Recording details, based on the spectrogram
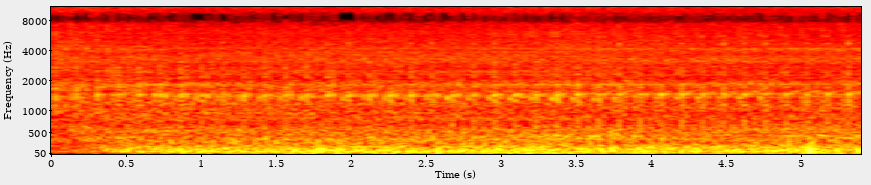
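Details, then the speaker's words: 1995 Land Rover Defender 110 300Tdi diesel, 119,000 miles, just started after the glow plug cycle: steady, even diesel clatter at idle with no squeaks from the belt or pulleys; the engine runs very smoothly. "Glow plug light comes on and off. Fires right up. Engine running very smooth. No squeaks out of the belt or pulleys."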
